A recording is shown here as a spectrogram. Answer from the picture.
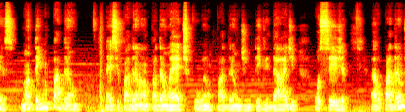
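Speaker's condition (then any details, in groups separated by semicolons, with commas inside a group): No condition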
